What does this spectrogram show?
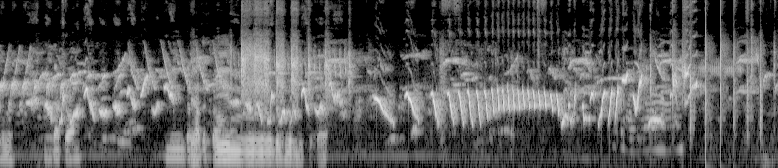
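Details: White-rumped shama lure song for provoking other shamas, 'cess plengg' style: fast chattering phrases, a harsh squawking burst, then a long run of rapid evenly repeated notes.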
